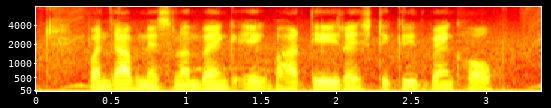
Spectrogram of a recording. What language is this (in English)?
Bhojpuri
